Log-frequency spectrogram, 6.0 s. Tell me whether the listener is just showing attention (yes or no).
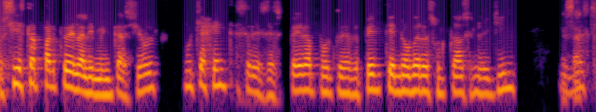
yes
